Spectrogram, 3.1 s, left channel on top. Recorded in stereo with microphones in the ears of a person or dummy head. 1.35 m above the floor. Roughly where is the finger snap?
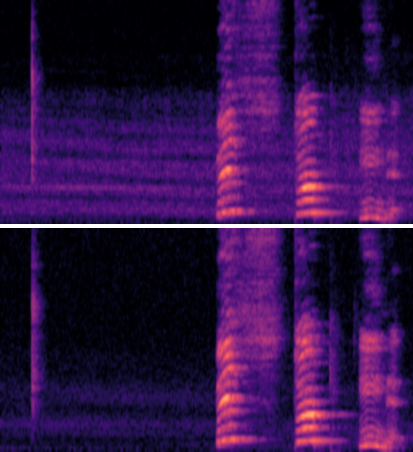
Left.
